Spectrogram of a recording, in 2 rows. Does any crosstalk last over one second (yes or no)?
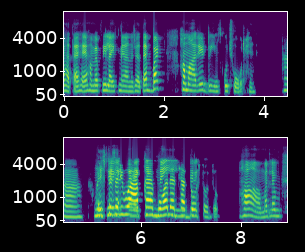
yes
